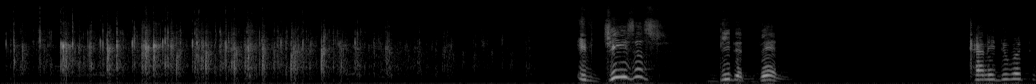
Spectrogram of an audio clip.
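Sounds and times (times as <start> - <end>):
audience applause: 0.0 - 5.4
speech: 5.8 - 7.9, 9.8 - 10.3.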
